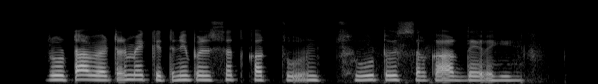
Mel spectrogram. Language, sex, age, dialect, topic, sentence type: Hindi, female, 18-24, Awadhi Bundeli, agriculture, question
